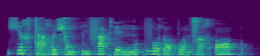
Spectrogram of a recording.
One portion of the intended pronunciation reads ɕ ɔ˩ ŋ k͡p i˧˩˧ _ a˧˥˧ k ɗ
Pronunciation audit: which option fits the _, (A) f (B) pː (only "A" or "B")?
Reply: A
